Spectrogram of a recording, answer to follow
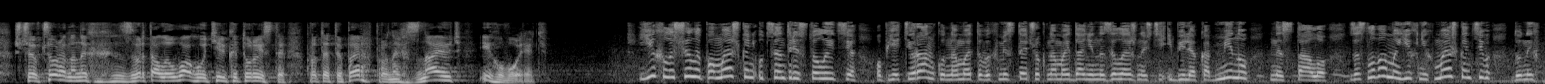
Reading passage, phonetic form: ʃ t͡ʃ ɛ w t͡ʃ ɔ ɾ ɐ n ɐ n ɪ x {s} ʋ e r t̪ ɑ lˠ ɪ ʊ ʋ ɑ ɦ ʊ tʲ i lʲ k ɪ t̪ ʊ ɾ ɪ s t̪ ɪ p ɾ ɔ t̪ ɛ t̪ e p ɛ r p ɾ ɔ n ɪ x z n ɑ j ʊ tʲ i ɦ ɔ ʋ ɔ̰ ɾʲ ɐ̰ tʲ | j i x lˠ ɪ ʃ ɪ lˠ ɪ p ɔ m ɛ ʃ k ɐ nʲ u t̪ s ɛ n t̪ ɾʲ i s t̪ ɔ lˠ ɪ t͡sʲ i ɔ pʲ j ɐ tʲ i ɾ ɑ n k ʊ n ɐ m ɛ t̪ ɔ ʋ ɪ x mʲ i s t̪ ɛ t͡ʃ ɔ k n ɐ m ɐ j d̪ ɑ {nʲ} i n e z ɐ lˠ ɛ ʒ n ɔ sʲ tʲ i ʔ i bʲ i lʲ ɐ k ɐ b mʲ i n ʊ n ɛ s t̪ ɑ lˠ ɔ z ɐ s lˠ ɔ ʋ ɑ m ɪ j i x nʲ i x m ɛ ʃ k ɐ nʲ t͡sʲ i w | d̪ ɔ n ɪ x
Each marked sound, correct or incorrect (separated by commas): incorrect, correct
